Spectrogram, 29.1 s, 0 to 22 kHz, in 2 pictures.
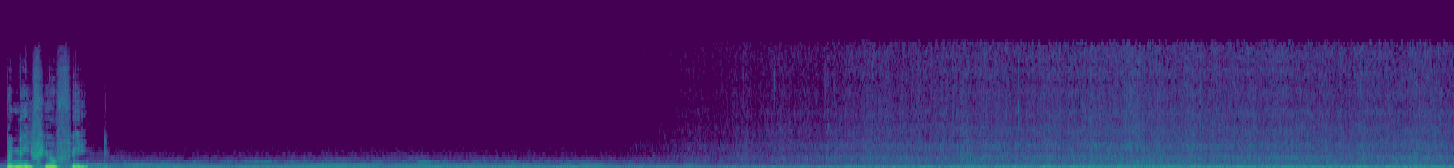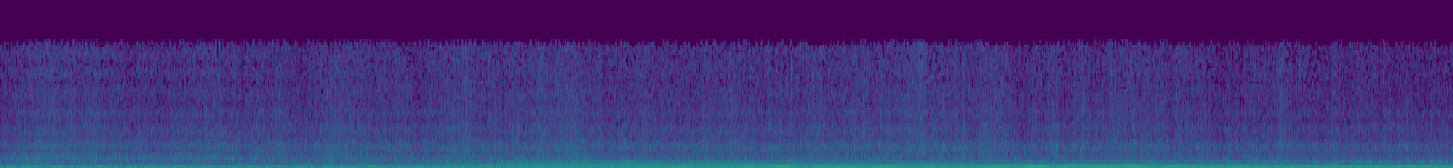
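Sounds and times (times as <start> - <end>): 
speech: 0.1 - 1.0
faint tonal hum: 0.8 - 29.0
water noise on a lake: 6.3 - 29.0
wind: 6.3 - 29.0
ferry engine rumbling on a lake: 7.3 - 29.0.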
